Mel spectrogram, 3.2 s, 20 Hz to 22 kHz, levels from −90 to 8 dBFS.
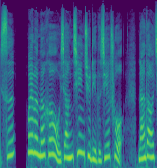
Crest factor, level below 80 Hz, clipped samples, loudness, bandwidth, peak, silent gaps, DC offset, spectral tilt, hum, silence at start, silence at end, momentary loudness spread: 10 dB; -46 dBFS; under 0.1%; -12 LUFS; 19.5 kHz; -2 dBFS; 0.32-0.51 s; under 0.1%; -3.5 dB/octave; none; 0 s; 0 s; 7 LU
